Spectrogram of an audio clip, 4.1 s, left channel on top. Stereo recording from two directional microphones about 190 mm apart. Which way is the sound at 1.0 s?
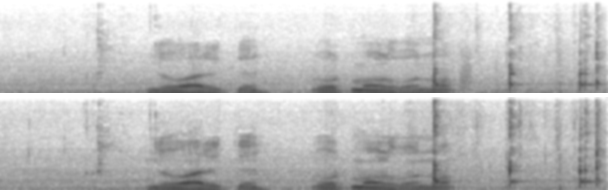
15° right (ahead or behind).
